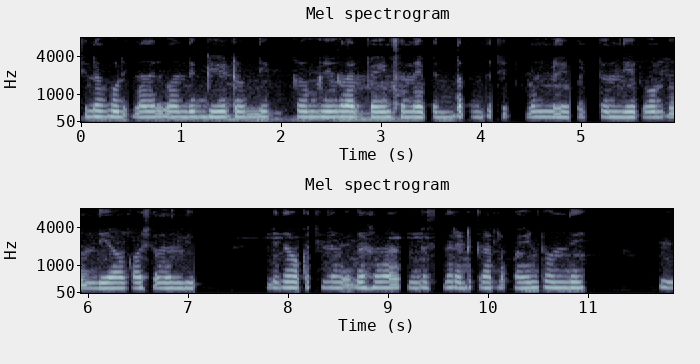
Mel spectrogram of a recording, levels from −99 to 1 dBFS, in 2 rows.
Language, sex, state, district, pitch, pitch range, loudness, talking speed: Telugu, female, Andhra Pradesh, Anantapur, 195 Hz, 190-200 Hz, -32 LUFS, 120 wpm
